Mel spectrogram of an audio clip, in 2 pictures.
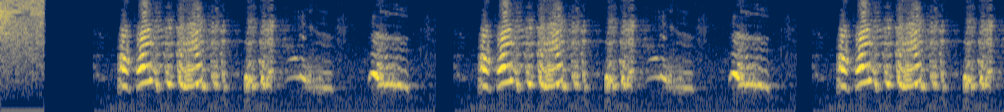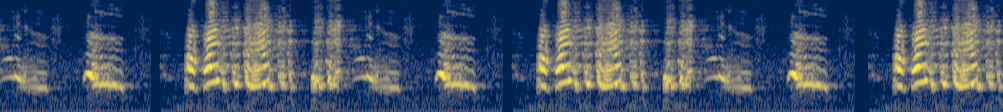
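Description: Male turkey gobbling over and over: about six rapid gobbles in a row, each lasting a second or more, one roughly every second and a half.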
